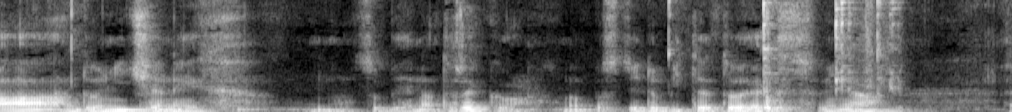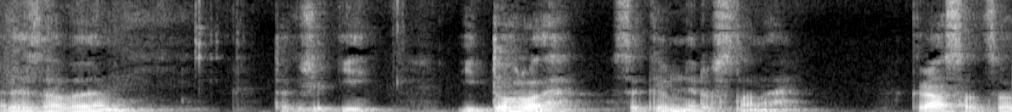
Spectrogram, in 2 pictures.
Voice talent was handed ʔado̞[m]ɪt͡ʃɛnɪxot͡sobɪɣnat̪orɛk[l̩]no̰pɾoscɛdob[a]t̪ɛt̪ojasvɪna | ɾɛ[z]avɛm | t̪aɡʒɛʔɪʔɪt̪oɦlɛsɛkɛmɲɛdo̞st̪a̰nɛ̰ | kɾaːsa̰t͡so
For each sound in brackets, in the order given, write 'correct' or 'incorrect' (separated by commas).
incorrect, correct, incorrect, correct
